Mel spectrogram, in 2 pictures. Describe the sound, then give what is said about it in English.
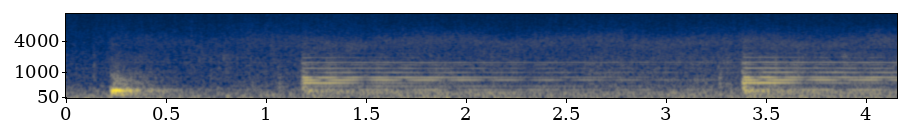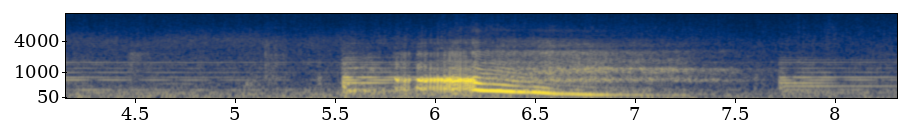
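An old clock striking off ten, with slow, evenly spaced bell-like chimes, four ringing strokes that each hang and fade, over a steady rain-like hiss, with a falling whistling glide during the third stroke. “Well, there goes the old clock, striking off 10.”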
